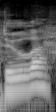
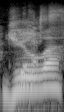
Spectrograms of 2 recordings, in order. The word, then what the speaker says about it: doula: Imelda, I've also heard of, and I always say it wrong, a death doula, jeweler. Yes. Doula. Like, I don't think it's a jeweler because I don't think they fight a lot.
